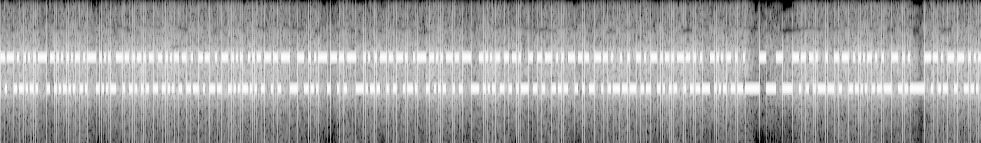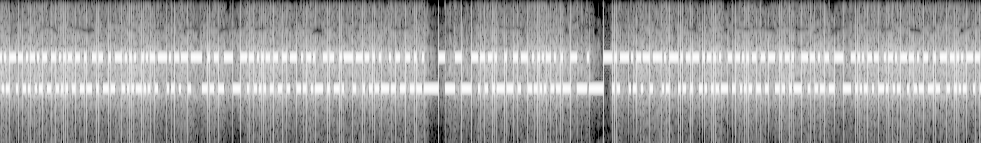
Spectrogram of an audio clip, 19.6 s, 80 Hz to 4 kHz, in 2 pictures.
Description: RTTY, about 45.45 baud. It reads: JERSEY DISPLAYS ONE OF HER ORIGINAL QUAD 40MM GUNS, AND DISPLAYS TWO SINGLE 20MM GUNS. DURING WORLD WAR
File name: fsk850 / battleshipnj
